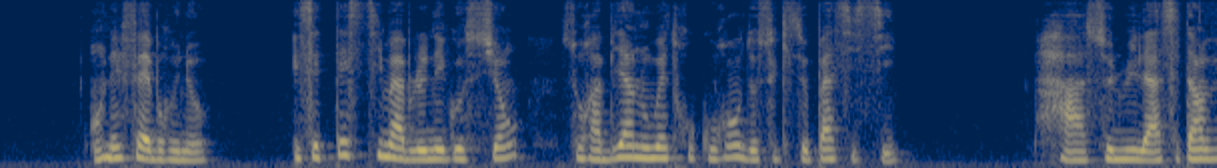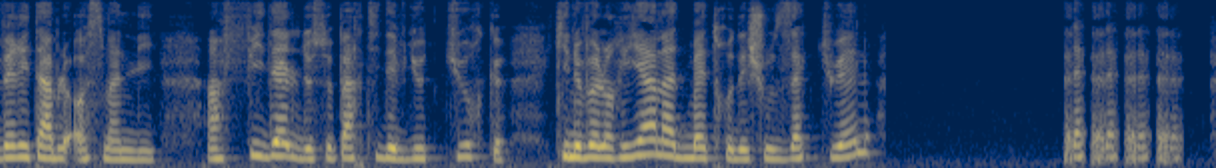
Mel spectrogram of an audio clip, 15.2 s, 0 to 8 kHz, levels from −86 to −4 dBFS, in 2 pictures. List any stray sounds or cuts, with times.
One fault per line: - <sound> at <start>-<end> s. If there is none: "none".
- laugh at 14.2-15.0 s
